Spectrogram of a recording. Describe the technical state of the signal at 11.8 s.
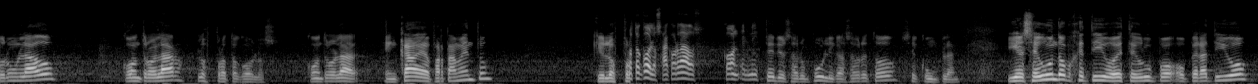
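At 11.8 s the signal is intact, with no dropout, click, distortion or other fault at that point.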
